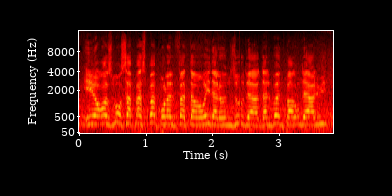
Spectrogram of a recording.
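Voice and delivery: excited race-start play-by-play, high and loud; motorsport commentator. Acted. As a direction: call the start like live TV. (commentateur sportif survolté)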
